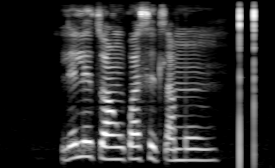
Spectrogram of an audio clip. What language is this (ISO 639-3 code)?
tsn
